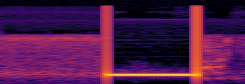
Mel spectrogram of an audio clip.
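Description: Telephone tone after a dropped call: a single loud, steady, mid-pitched beep lasting about half a second, with faint line noise before and after it.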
